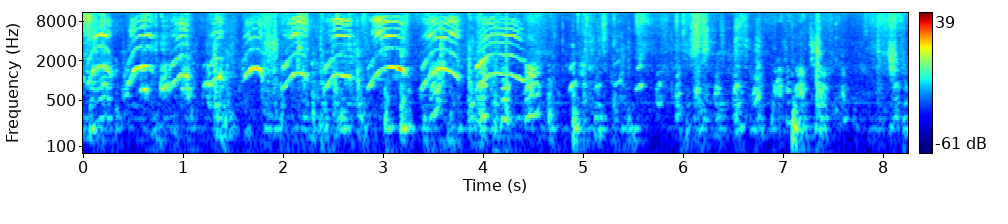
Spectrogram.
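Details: Alaskan Malamute puppies whining: a run of short arched squeals, rising then falling, repeated quickly over the first five seconds, then fading into low shuffling and scattered softer whimpers.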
